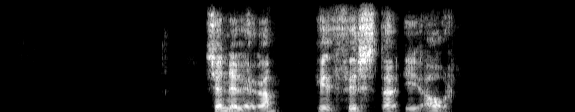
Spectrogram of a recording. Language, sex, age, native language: Icelandic, male, 70-79, Icelandic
